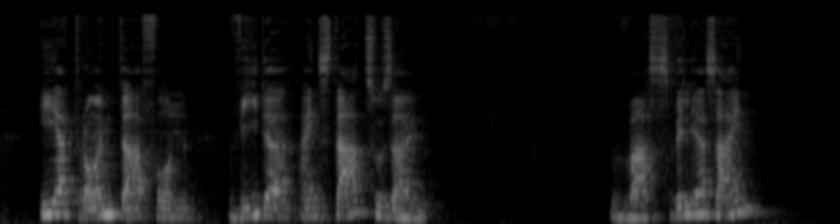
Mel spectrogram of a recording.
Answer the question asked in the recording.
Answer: Ein Star. Er will ein Star sein.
